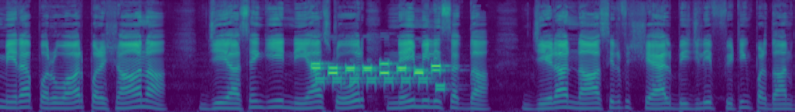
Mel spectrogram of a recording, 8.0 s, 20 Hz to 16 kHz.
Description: Multi-frequency trunk signalling (R2, with the far end's replies), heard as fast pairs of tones, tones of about 90 ms, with room echo and speech in Dogri. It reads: 92337315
